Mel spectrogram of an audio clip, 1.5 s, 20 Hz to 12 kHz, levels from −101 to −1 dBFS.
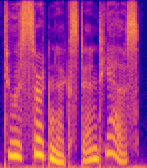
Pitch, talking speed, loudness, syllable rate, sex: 230 Hz, 165 wpm, -16 LUFS, 5.1 syllables/s, female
